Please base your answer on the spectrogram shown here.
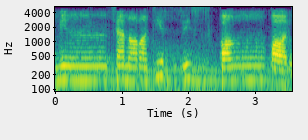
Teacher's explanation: ينبغي أن ترقق الراء من كلمة رزق ترقيقا تاما لأنها مكسورة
